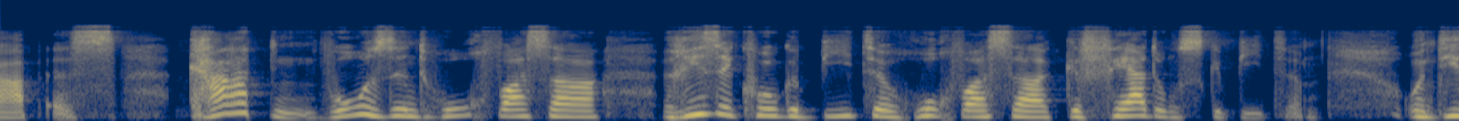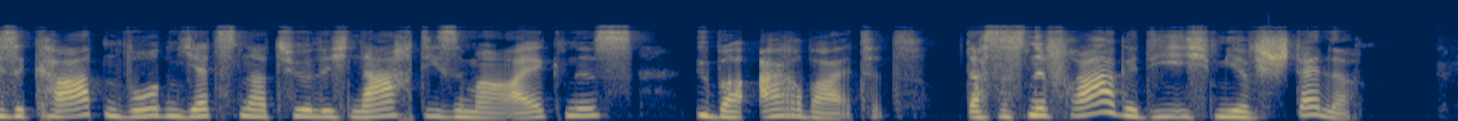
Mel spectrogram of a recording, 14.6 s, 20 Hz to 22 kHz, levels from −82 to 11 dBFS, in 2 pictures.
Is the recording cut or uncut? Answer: cut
